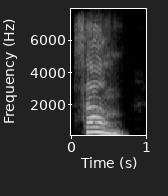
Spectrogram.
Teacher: A palavra termina com som de M. Boca fechadinha, lábios se tocando.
